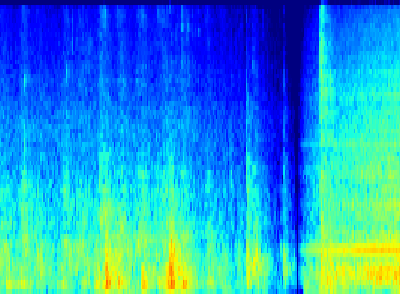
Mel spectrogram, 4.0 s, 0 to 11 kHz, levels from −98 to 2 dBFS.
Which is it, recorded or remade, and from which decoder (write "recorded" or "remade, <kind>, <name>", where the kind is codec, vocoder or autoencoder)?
recorded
